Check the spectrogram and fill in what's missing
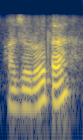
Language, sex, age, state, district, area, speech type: Nepali, male, 18-30, West Bengal, Darjeeling, rural, conversation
